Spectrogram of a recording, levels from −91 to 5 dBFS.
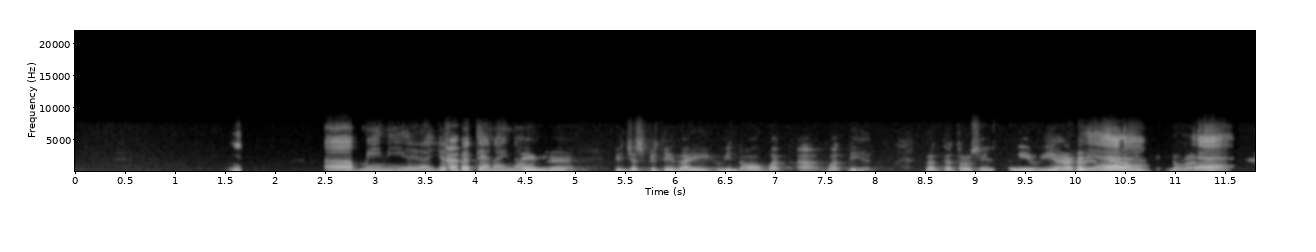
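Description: At 3.66–4.02 s and again at 4.2–4.75 s the speech level sinks in short chunks, by roughly 25 and 30 dB, thinning and partly dropping out. A deeper cut, around 40 dB, hits 10.5–10.96 s, and a lighter dip of about 10 dB starts at 11.7 s and runs to the end. The likely cause is speech suppressed in double talk: an echo canceller that mistook the near talker for loudspeaker echo and attenuated both.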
